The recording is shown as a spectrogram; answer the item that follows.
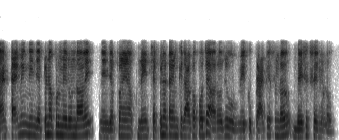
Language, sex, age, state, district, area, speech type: Telugu, male, 18-30, Telangana, Yadadri Bhuvanagiri, urban, conversation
